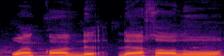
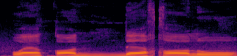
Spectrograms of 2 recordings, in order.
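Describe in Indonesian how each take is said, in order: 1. d pertama memiliki pelepasan memantul yang terdengar. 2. Kedua bunyi d menyatu tanpa memantul. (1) "jangan sampai dibaca misalnya" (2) "sehingga bunyi suara qalqalahnya tidak tampak"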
